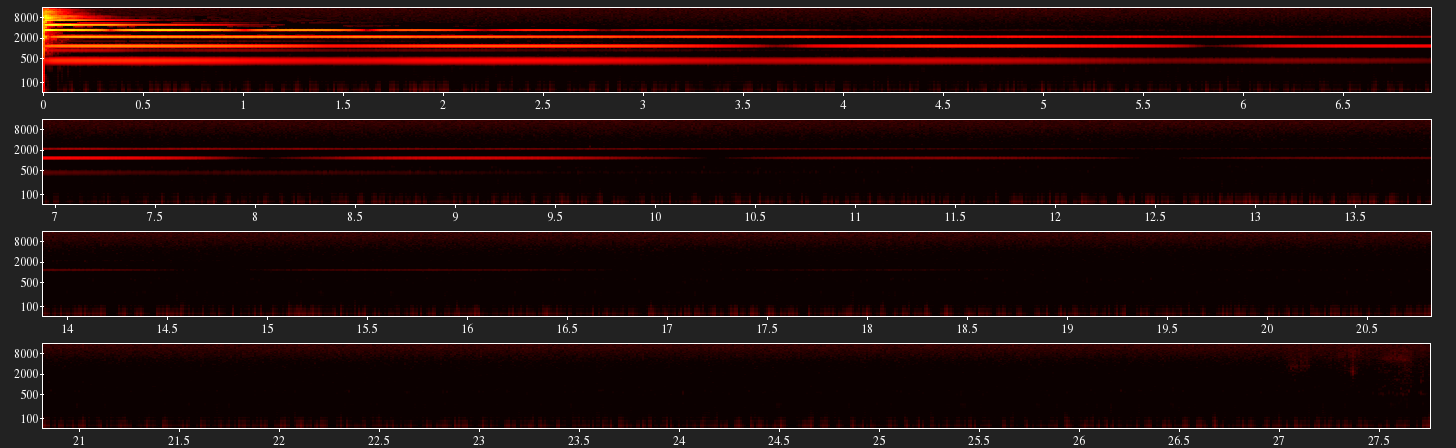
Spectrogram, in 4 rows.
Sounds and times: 0.0s Singing bowl struck 10.0s

